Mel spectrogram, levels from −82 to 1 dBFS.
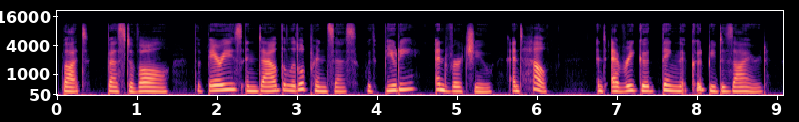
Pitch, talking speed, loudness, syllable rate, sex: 220 Hz, 160 wpm, -17 LUFS, 4.8 syllables/s, female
